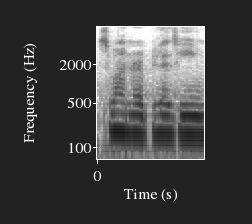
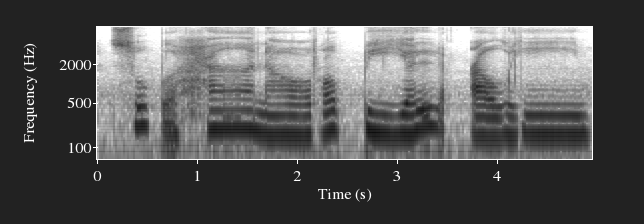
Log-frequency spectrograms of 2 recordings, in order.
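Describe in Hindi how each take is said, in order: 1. यह वाक्यांश जल्दी-जल्दी बोला गया है और आवाज़ें एक-दूसरे में मिल जाती हैं। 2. यह वाक्यांश सावधानी से बोला गया है और हर आवाज़ साफ़ है।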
